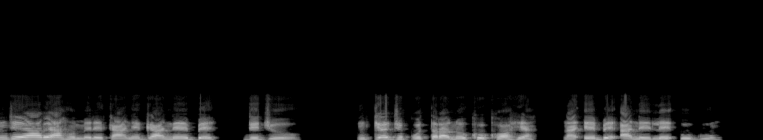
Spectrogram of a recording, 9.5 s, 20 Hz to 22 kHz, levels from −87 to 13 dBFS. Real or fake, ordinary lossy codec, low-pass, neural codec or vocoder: real; none; 7.2 kHz; none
